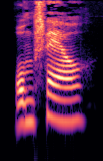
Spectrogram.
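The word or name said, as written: RUMFÆRGEN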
